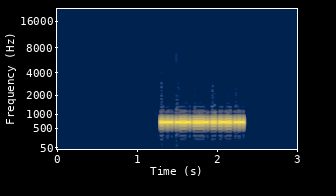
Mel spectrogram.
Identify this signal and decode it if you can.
Morse code, heard as a keyed tone, about 77 wpm, 700 Hz. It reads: WX4ILM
